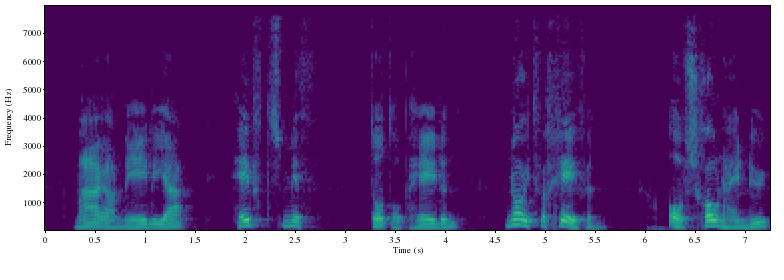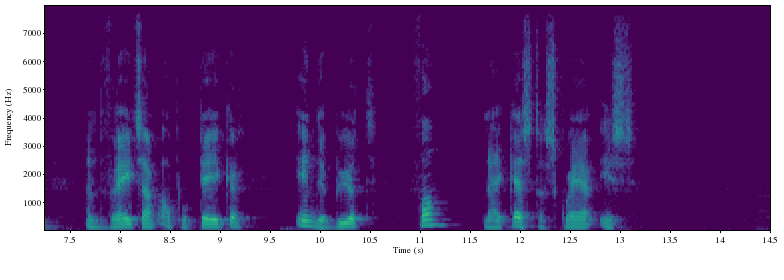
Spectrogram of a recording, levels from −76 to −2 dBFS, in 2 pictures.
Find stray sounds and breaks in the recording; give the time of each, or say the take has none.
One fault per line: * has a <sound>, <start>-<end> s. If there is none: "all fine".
all fine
